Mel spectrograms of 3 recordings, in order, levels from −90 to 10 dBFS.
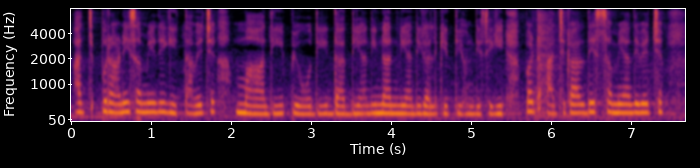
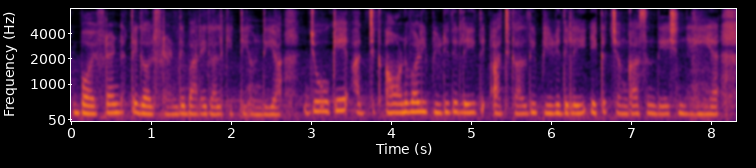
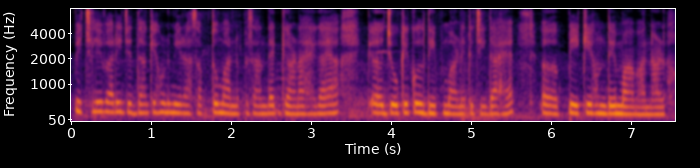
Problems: background sounds at intervals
